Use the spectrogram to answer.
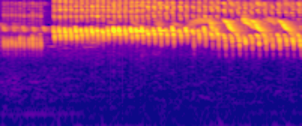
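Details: Red factor canary singing as a teaching recording for other birds, a dense rapid trill followed by sweeping repeated chirped notes.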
